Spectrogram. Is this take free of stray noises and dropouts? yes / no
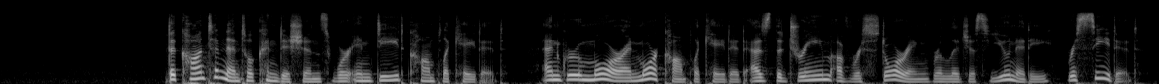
yes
